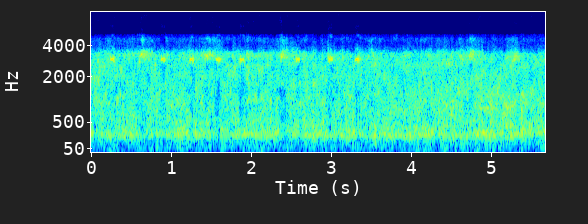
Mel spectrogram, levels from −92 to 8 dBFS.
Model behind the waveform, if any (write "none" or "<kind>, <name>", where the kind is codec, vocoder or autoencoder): codec, HILCodec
